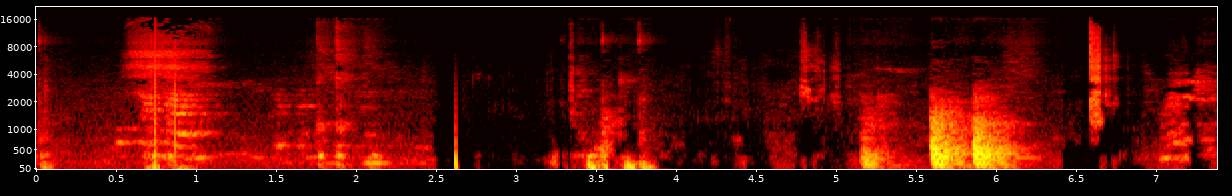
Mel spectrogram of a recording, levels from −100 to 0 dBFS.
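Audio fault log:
0.74–0.90 s, loud pop: A sudden voltage step, likely from a plug, switch, static discharge or driver glitch, entered the signal path twice in quick succession. It is heard as a double pop peaking about 15 dB above the speech, with the speech continuing underneath.
2.62–2.65 s, loud pop: A single brief voltage pulse, likely from the same kind of electrical disturbance, produced one sharp pop, again about 15 dB above the speech, which carries on beneath it.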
